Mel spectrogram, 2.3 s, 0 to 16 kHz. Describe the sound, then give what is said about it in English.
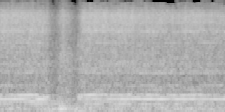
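Steam whistle and hiss of a steam train pulling out of Washington on a campaign tour. A steady, sustained whistle tone rides over broad hissing steam, dips briefly about half a second in, then resumes. “A 16-day coast-to-coast tour lies ahead as the Truman Special pulls out of Washington.”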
